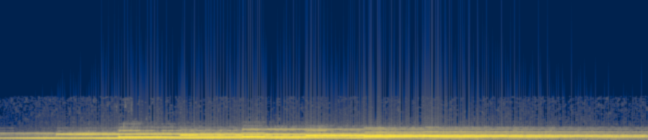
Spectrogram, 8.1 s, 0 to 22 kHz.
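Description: A short electronic musical call-sign tune composed by a British rock band for the Beagle 2 Mars lander, to be sent to Earth after landing on Mars: bright, chime-like synth notes step through a simple melody, each tone held and overlapping the next, at a steady moderate loudness with no voices.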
